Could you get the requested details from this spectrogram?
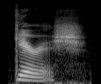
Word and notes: garish: American English

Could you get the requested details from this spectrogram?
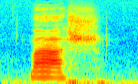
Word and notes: lash: American English

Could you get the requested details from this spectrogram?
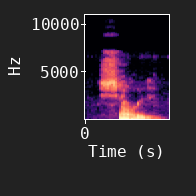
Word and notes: surrey: British English

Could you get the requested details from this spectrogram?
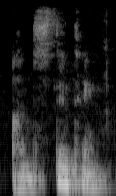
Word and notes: unstinting: British English

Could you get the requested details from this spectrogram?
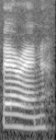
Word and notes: barren: American English

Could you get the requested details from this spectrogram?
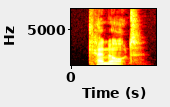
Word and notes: cannot: British English

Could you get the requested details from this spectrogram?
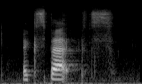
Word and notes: expects: American English

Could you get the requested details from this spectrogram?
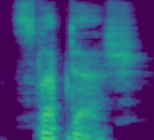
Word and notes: slapdash: Australian English

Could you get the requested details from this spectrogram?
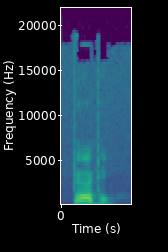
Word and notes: bauble: American English

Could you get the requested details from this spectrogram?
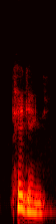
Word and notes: pigging: British English

